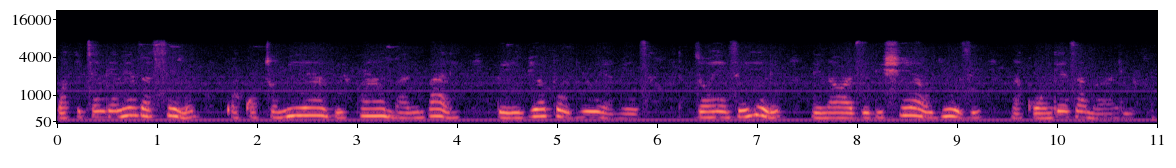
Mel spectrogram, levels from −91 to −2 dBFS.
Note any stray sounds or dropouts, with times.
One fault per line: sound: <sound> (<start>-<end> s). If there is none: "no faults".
no faults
